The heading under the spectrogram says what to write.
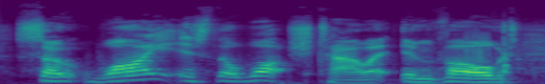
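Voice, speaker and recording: Hosting a heated debate, a man with a fairly high, expressive voice talks a little slowly. He argues hard with the caller, pressing him and citing references.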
